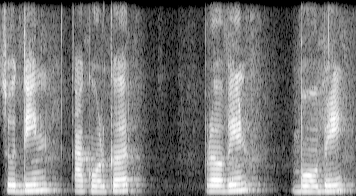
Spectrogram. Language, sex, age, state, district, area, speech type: Goan Konkani, female, 18-30, Goa, Murmgao, rural, spontaneous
